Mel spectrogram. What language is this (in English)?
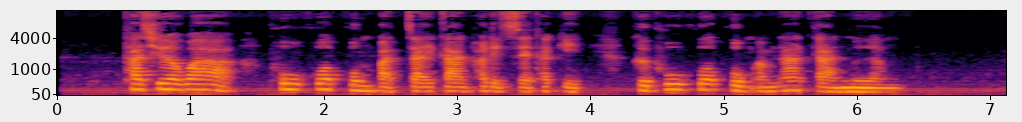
Thai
